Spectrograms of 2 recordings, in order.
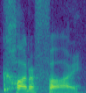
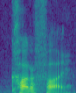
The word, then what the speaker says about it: codify: If you mispronounce the stress, people might misunderstand you. Another good example, discrete discretion. code, codify. Code, that's an O, long O, code. Codify.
